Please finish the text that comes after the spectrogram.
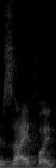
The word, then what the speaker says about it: xiphoid: That's spelled with an X, remember, xiphoid process.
